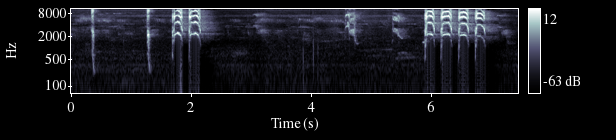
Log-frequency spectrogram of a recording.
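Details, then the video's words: Indian ringneck parakeet, an energetic pet talking parrot that speaks Urdu and Hindi, gives sharp clicks, then bursts of loud, ringing arched squawks in quick runs of two to four, with softer chirps between. "So Energetic Ringneck Talking Parrot"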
